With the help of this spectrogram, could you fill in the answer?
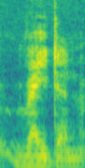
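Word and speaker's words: Raijin: planning the references to ray jin however the the japanese god of thunder and you know raiden which is the the more sort of western pronunciation um his involvement does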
